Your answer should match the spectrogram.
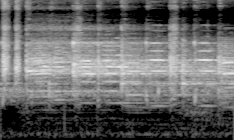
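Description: A Samsung cell phone plays its startup tone, a bright chiming melody of several quick pulsing notes lasting about two seconds, clear and alone.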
